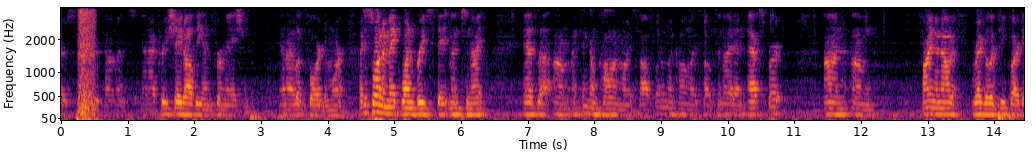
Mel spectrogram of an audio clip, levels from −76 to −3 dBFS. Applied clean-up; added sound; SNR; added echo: none; Breathing; -3 dB; reverberation time 0.3 s.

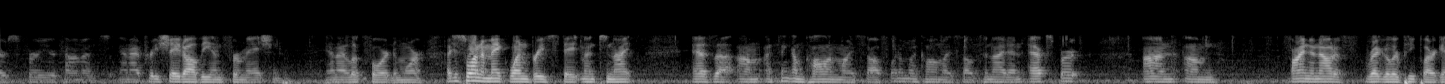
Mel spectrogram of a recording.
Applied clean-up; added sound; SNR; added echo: none; none; none; none.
